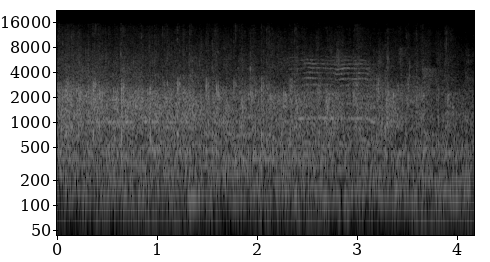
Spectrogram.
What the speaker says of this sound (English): let us give her a round of applause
